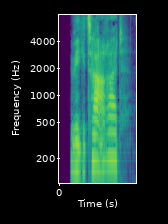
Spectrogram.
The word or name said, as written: vegetarret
